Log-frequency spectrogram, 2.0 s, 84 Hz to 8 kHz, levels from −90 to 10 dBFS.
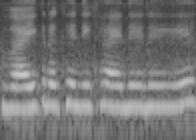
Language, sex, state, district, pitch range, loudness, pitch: Hindi, female, Jharkhand, Jamtara, 245-260 Hz, -20 LUFS, 250 Hz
